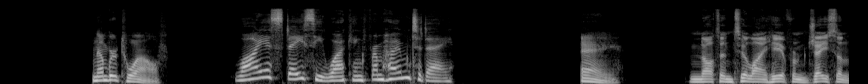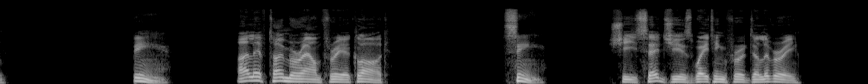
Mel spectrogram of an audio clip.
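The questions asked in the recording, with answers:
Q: Why is Stacy working from home today?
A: C: She said she is waiting for a delivery.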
